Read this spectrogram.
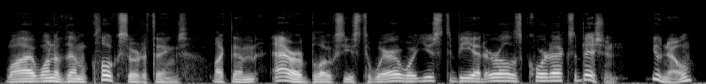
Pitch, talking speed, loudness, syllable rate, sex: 135 Hz, 195 wpm, -16 LUFS, 5.0 syllables/s, male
